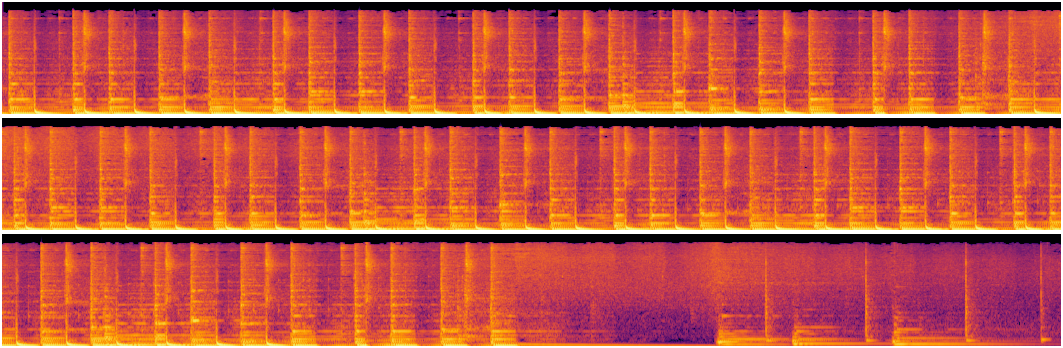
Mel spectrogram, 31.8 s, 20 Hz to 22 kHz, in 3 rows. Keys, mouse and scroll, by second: 1.5 g, 1.5 y, 5.3 g, 5.7 z, 6.4 g, 6.7 z, 17.8 ctrl+z, 20.3 ctrl+z.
